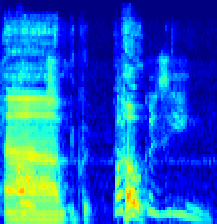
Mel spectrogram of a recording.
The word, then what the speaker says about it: haute cuisine: to, I don't know how to pronounce hot cuisine, Oh, oot, oop. oot, right? Haute cuisine. Haute cuisine. Haute cuisine, right?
